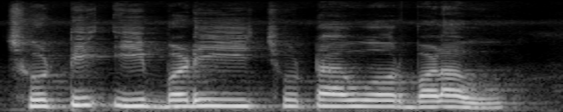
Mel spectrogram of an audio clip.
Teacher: वे स्वर जिनके उच्चारण में मुख बहुत कम खुलता है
